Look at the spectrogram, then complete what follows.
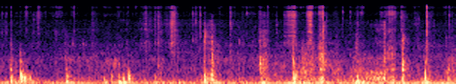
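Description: Faint, irregular soft taps and rubbing as the cut-off tops are set back onto hollowed quinces and the fruit is nudged against the ceramic-coated pan.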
